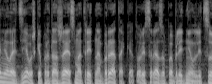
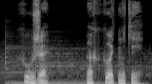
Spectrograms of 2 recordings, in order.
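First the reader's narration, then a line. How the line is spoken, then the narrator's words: Grave, sepulchral voice. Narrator (Russian): Парень могильным голосом произнес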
